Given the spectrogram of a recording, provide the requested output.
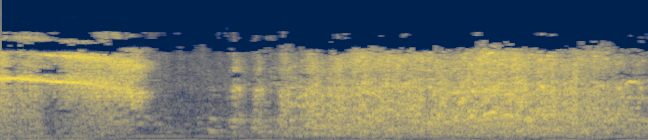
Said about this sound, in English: she's the lady who's going to do the screaming in my mystery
